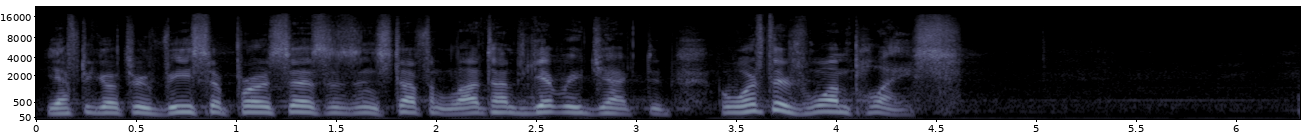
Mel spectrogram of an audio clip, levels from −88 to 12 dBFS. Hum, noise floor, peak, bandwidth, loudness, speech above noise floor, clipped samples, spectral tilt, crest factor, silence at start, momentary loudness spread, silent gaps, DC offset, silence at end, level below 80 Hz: none; -72 dBFS; -22 dBFS; 17.5 kHz; -36 LUFS; 36 dB; under 0.1%; -4 dB/octave; 16 dB; 0.05 s; 7 LU; none; under 0.1%; 1.7 s; under -90 dBFS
